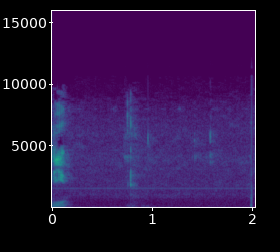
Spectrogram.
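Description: A single sharp click near the end, as a computer presentation's slide is advanced, after the tail of a spoken word; otherwise quiet room tone.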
